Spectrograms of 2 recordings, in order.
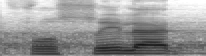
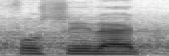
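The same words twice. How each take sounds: The two takes are said the same way.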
